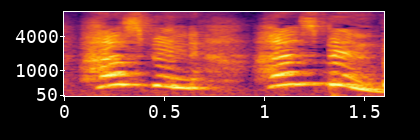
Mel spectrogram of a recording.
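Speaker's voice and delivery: a frantic high call into the empty night. Acted. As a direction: cry out after him as he leaves. Psyche calls after him.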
